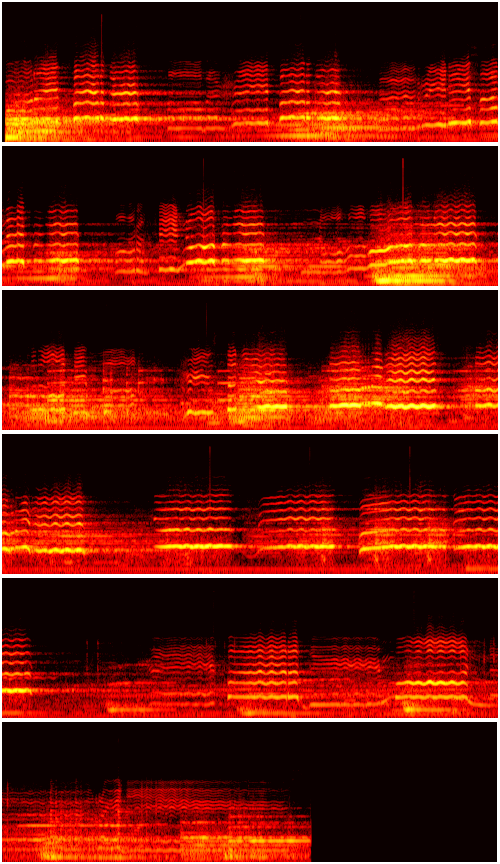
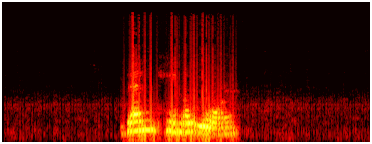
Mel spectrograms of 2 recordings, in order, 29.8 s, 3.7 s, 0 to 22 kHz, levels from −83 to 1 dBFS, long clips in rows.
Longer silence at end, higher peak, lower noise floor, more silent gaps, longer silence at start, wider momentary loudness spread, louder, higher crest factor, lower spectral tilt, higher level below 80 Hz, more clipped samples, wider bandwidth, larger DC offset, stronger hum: first, 1.85 s vs 1.35 s; second, -8 dBFS vs -4 dBFS; second, -49 dBFS vs -60 dBFS; neither; second, 0.05 s vs 1.25 s; first, 20 LU vs 11 LU; second, -24 LUFS vs -20 LUFS; about the same, 18 dB vs 20 dB; about the same, -7.5 dB/octave vs -7.5 dB/octave; about the same, -50 dBFS vs -46 dBFS; neither; second, 6.6 kHz vs 17 kHz; neither; neither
